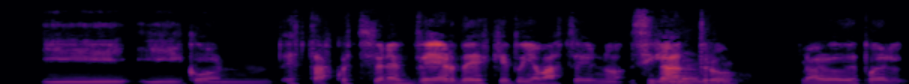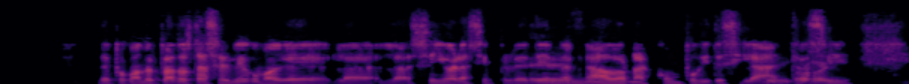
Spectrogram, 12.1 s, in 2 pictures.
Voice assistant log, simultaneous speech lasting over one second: none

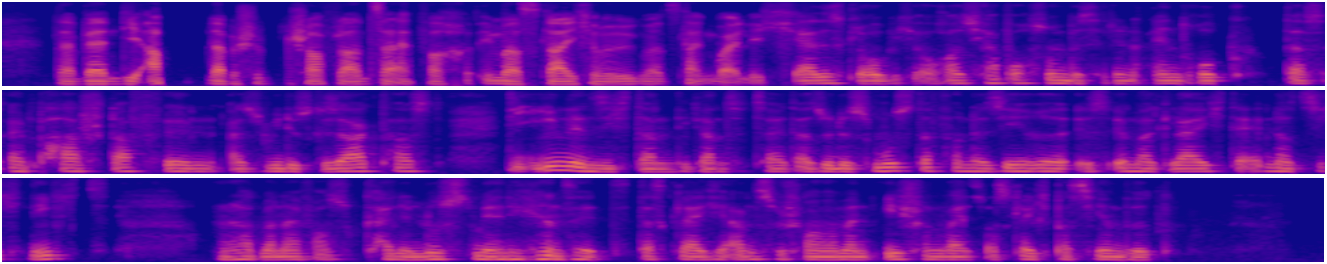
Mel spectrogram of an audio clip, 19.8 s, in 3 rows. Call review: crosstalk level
none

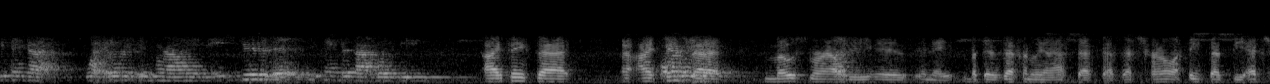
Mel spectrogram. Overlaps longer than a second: none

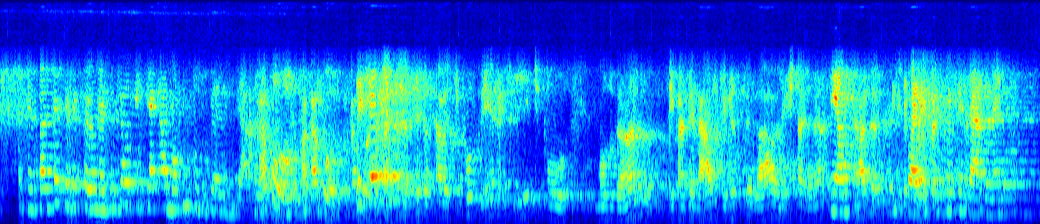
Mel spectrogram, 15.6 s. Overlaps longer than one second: present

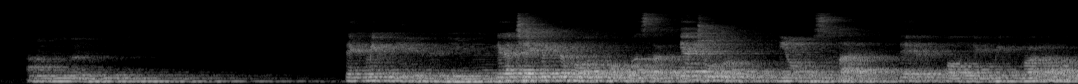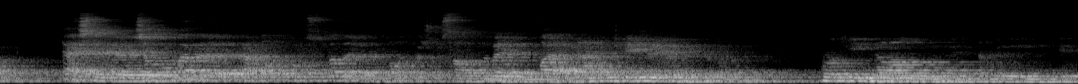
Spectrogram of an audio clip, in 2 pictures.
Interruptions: present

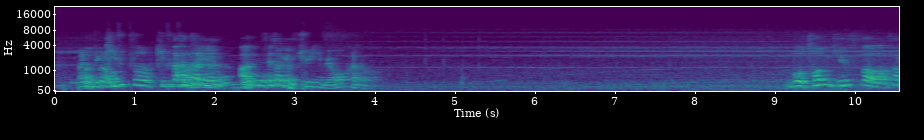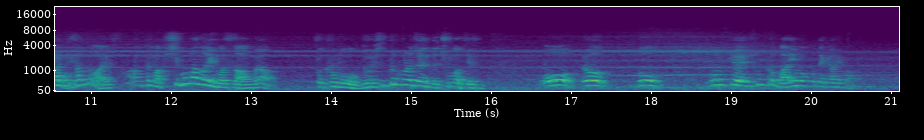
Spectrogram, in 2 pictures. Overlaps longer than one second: present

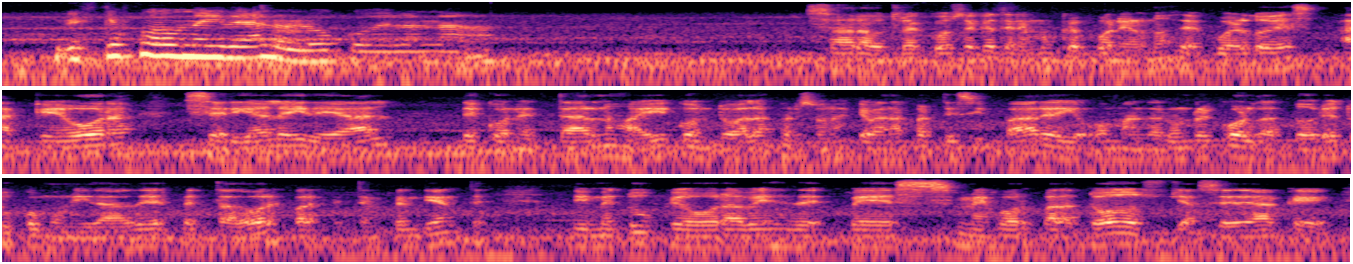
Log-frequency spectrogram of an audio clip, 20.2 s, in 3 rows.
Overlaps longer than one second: none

